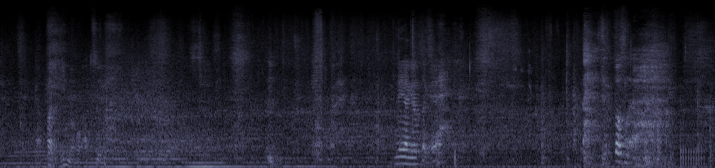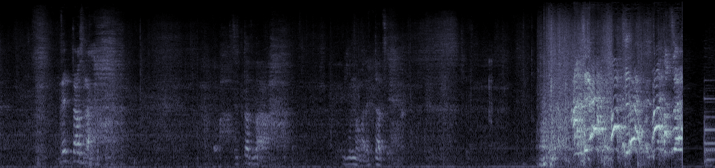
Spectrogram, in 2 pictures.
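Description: Young men talk and laugh nearby in a room with a slight echo.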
